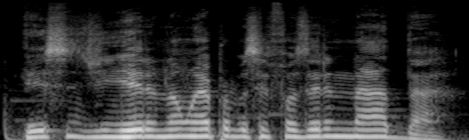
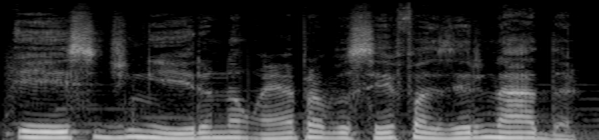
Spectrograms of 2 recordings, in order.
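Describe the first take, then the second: First: It is said at a normal pace. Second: It is said very slowly.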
